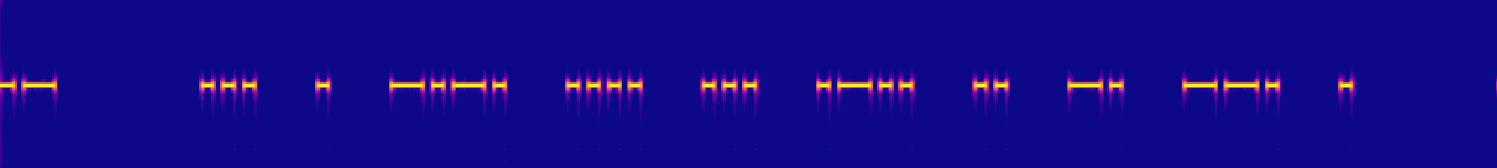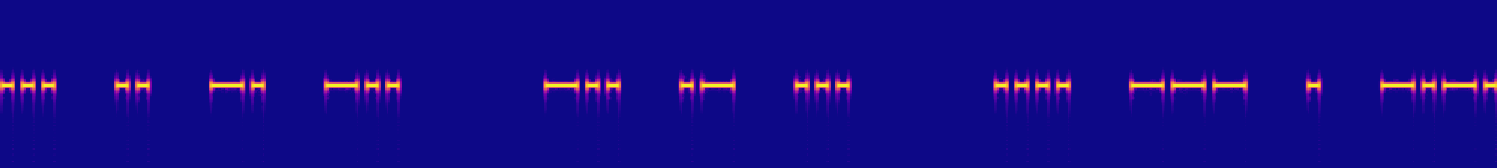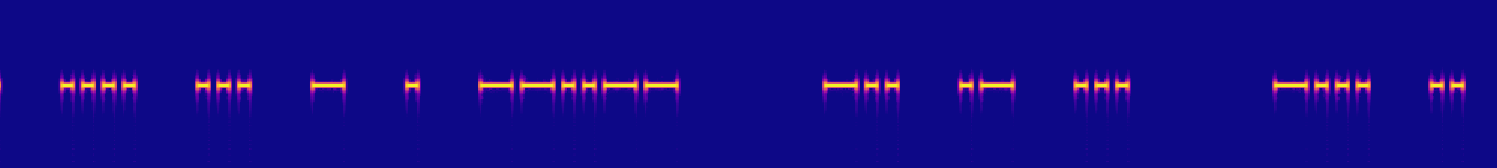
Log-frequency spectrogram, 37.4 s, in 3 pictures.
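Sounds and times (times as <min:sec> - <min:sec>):
CW Morse code beeps: 0:00.0 - 0:00.5, 0:01.7 - 0:04.2, 0:04.8 - 0:11.3, 0:12.5 - 0:15.8, 0:17.0 - 0:19.6, 0:20.8 - 0:27.8, 0:28.4 - 0:30.7, 0:31.8 - 0:32.4, 0:33.0 - 0:34.4, 0:35.6 - 0:37.2.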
